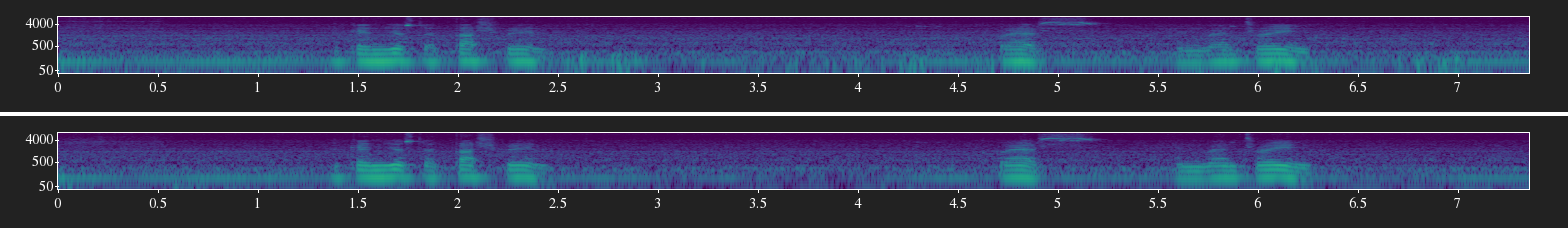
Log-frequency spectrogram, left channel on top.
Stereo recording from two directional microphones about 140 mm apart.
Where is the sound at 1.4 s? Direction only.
35° right (ahead or behind).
